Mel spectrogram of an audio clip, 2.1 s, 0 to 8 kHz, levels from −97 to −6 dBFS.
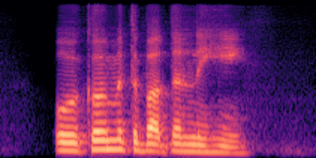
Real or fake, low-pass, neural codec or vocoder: fake; 7.2 kHz; codec, 16 kHz, 0.2 kbps, FocalCodec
